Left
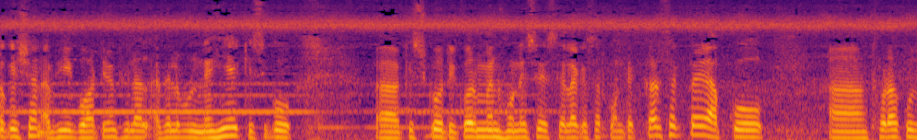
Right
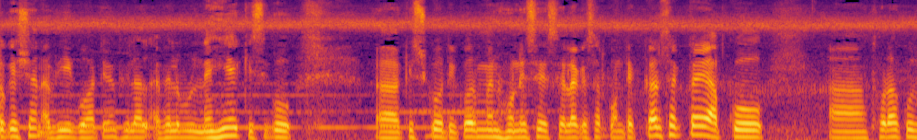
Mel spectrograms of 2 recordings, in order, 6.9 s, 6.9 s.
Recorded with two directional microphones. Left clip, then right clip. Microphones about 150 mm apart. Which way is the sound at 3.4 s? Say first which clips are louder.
Right 3 dB; 5° right (ahead or behind).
